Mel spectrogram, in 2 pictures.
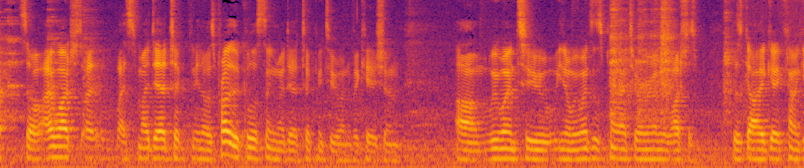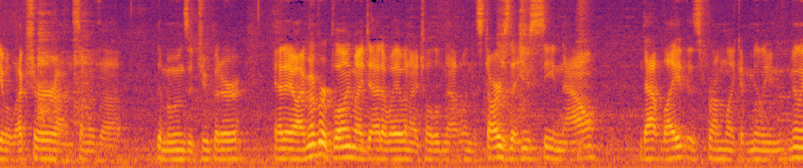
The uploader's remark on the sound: Live at Daly's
